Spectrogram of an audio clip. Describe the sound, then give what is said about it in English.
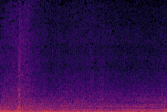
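A steady, broad roar of ocean surf on a beach fills the scene, continuous and fairly loud, with a brief brighter wash near the start and no voices. “Two shots ring out, muffled by the roar of the ocean and the openness of the beach.”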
